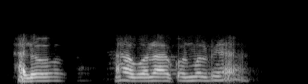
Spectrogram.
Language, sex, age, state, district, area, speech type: Marathi, male, 60+, Maharashtra, Nanded, rural, conversation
